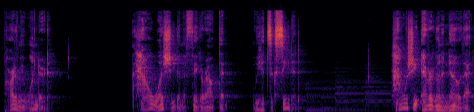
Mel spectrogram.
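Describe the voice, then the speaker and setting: A man's voice: extremely low pitch, heavily acted. A man playing a world-weary, reluctant private detective in a hesitant, dramatic noir roleplay monologue. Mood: wistful, brooding. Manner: hesitant, drawn-out phrasing with pauses and sighing chuckles. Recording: echoey long reverb, music behind.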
